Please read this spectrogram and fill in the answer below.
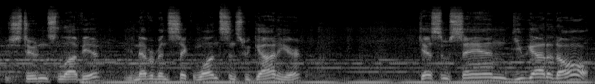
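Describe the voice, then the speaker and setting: A man's voice: medium pitch, normal speed, close to an everyday voice. A man as a laid-back teasing game character, music behind. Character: laid-back, teasing, blunt male friend. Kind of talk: naturalistic video game voice acting.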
